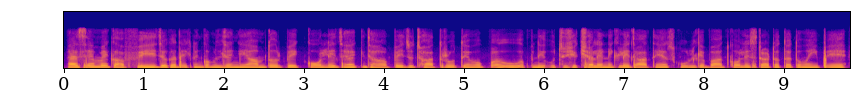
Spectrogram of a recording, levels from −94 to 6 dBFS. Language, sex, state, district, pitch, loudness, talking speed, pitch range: Hindi, female, Uttar Pradesh, Etah, 230 Hz, -20 LUFS, 230 wpm, 220-245 Hz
